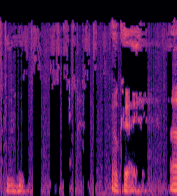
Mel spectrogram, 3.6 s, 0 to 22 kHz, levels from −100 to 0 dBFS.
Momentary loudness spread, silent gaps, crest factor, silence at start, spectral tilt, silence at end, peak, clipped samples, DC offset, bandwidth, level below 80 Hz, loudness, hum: 15 LU; none; 26 dB; 0 s; -3.5 dB/octave; 0 s; -8 dBFS; under 0.1%; under 0.1%; 15 kHz; -58 dBFS; -33 LUFS; none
